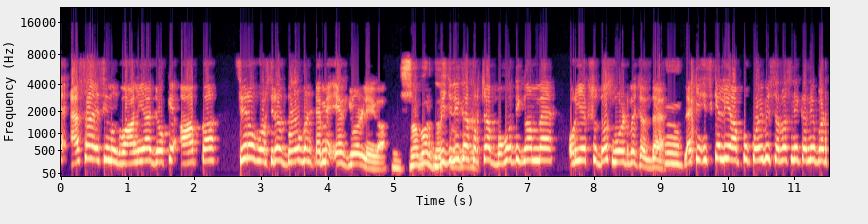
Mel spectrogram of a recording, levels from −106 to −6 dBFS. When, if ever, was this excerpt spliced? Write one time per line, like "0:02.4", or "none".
0:09.0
